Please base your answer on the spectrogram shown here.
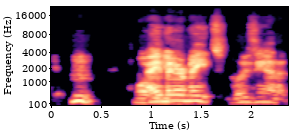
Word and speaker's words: Hebert: A-Bear Meats, Louisiana. Just get online, type in A-Bear, and that's spelled Herbert, Hebert, meats and specialties.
